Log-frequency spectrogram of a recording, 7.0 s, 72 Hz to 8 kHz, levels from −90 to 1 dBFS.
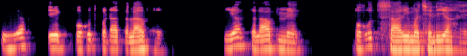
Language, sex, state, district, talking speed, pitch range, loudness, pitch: Hindi, male, Bihar, Jamui, 110 wpm, 125-140 Hz, -17 LUFS, 130 Hz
